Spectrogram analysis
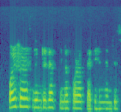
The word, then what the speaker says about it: Ctenophora: Then there is Ctenophora. C is again silent, Ctenophora.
